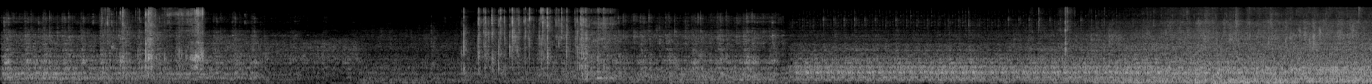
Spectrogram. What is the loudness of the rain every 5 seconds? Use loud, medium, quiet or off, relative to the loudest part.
quiet, quiet, loud.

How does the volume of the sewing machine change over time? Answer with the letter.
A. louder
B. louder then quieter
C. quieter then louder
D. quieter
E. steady
C.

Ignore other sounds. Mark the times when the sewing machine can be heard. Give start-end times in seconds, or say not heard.
0.0-13.6.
